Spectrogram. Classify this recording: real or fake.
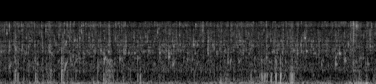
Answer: fake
